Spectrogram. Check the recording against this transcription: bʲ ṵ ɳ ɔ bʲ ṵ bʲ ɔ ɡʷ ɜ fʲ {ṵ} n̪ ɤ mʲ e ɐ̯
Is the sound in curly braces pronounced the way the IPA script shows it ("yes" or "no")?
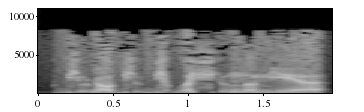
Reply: no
